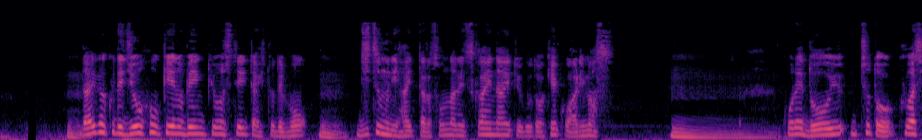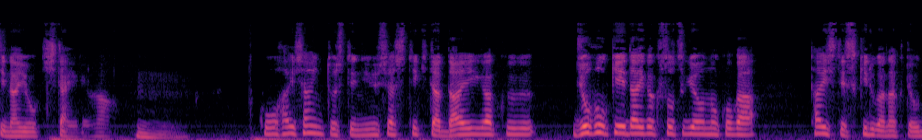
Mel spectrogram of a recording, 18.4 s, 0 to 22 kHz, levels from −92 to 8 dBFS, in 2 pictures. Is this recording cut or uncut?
uncut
